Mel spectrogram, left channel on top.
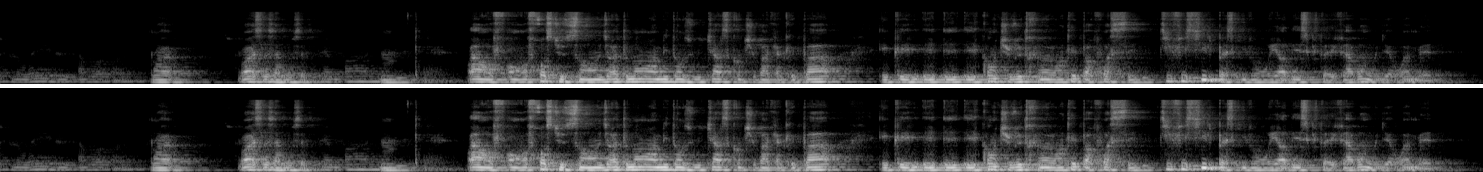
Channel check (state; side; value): quieter; left; 4.0 dB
